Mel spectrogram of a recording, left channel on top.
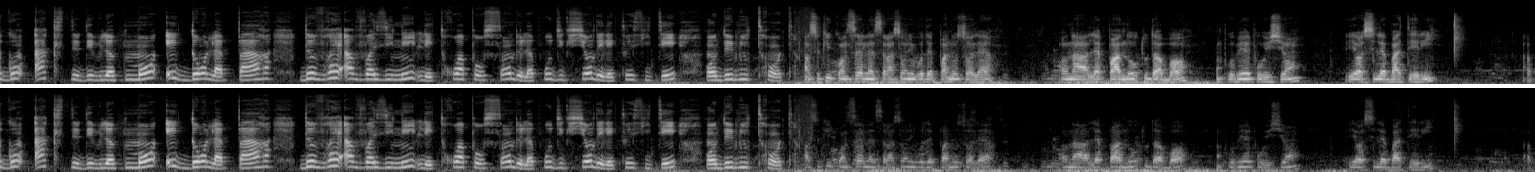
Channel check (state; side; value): normal; both; correlation 0.64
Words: axe de développement et dont la part devrait avoisiner les 3% de la production d'électricité en 2030. En ce qui concerne l'installation au niveau des panneaux solaires, on a les panneaux tout d'abord, en première position. Il y a aussi les batteries.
